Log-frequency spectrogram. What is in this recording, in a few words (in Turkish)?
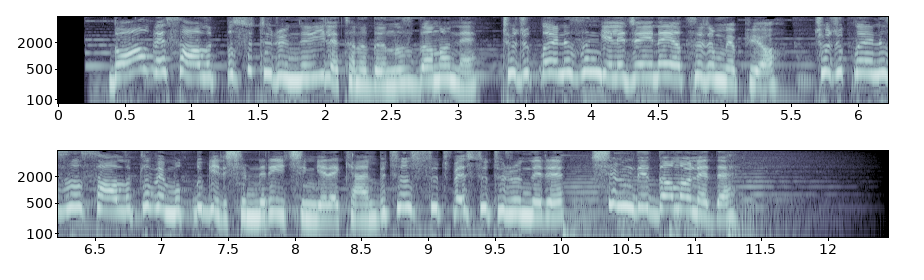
reklam; danone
